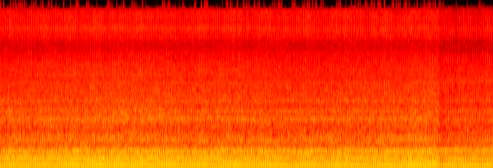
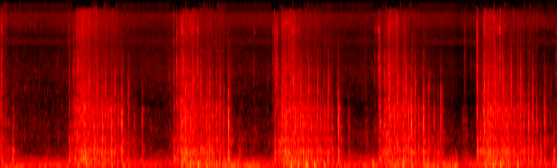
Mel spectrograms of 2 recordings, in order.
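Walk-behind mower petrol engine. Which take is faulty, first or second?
second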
